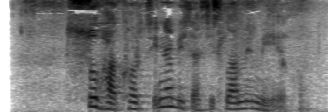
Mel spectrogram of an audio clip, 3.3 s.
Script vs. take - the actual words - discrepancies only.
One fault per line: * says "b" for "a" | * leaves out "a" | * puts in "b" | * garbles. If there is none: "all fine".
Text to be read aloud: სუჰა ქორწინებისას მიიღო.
* puts in "ისლამი"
